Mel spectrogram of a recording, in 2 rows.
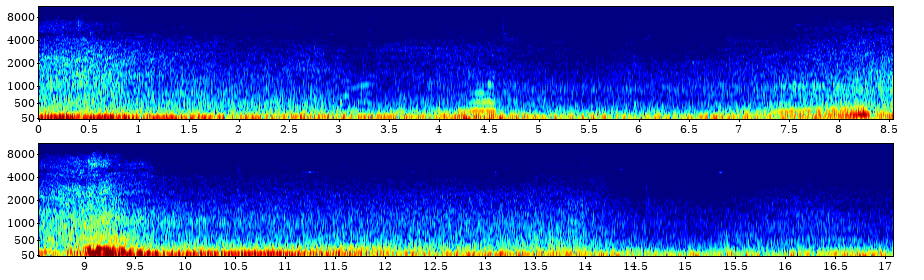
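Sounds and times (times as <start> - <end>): low traffic rumble: 0.0 - 17.0
tyre and road noise: 0.0 - 17.0
vehicle passing by: 6.9 - 14.2.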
